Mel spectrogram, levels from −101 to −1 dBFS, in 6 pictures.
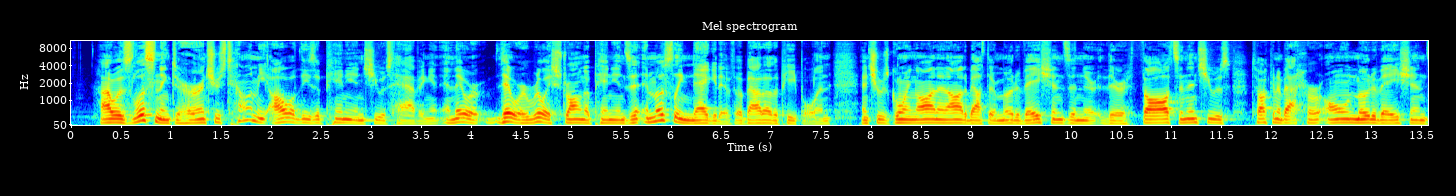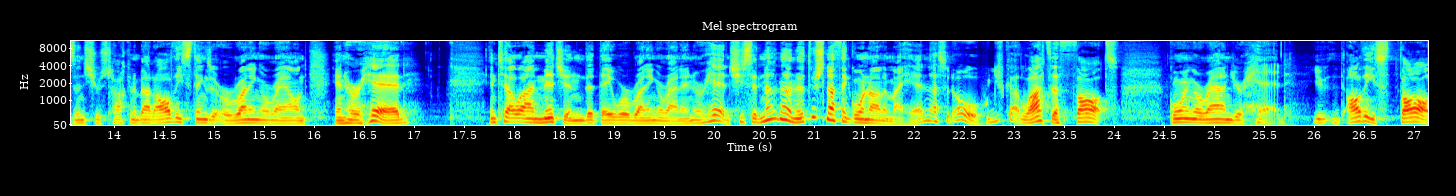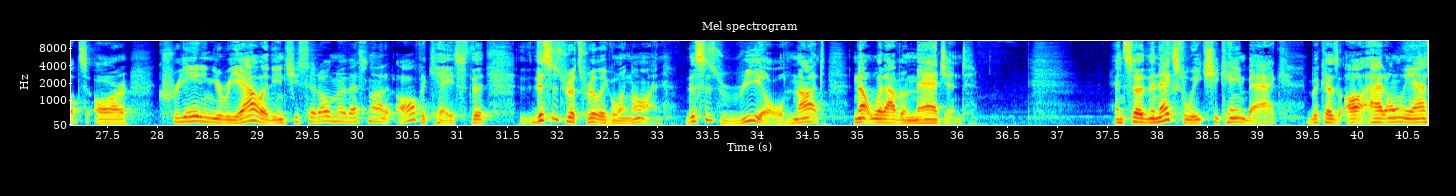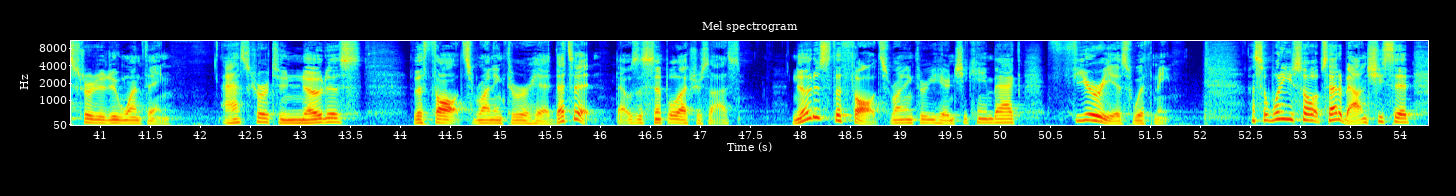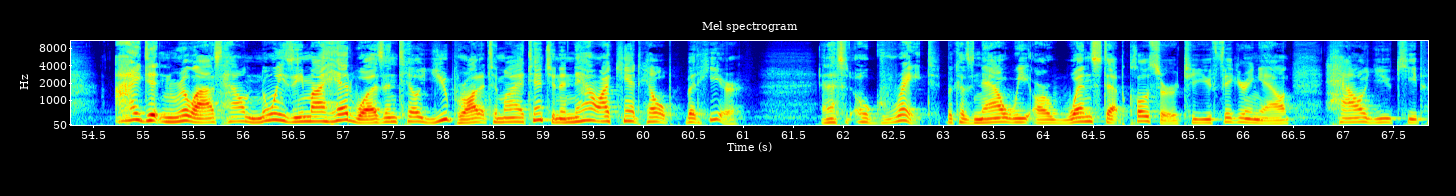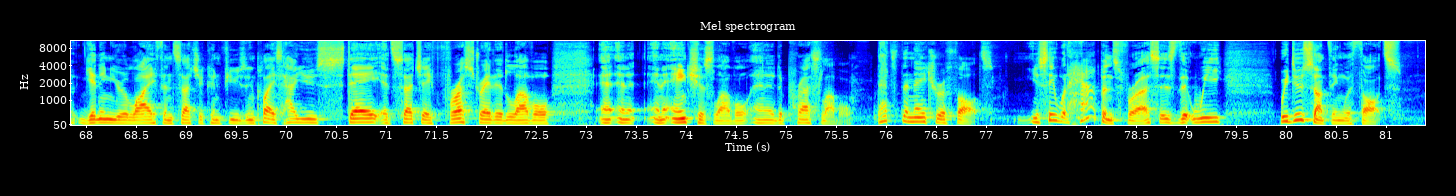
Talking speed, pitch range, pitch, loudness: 210 wpm, 120-155 Hz, 135 Hz, -24 LUFS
